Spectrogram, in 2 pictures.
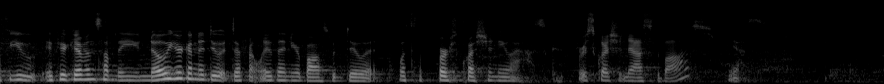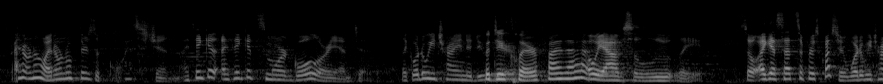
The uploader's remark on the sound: This was a live episode recorded on June 28, 2016 at Republic Seven Corners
